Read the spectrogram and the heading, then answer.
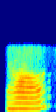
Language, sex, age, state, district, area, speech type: Sindhi, female, 18-30, Gujarat, Surat, urban, conversation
